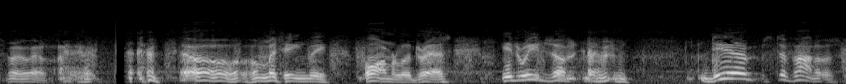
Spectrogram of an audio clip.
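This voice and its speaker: Fussy apologetic office guy, old radio drama, creaky highish voice, stammers, muffled sound. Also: slight background noise. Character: fussy, deferential, probing company official.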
